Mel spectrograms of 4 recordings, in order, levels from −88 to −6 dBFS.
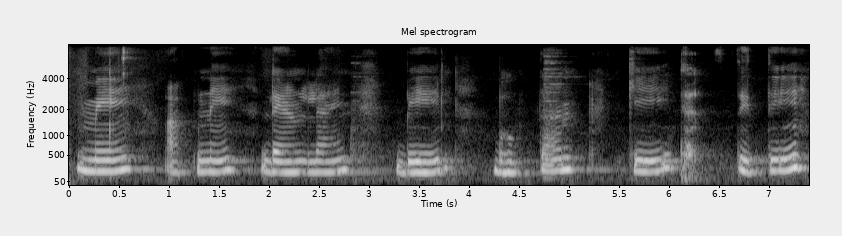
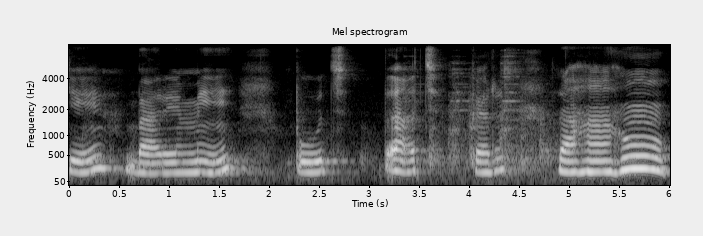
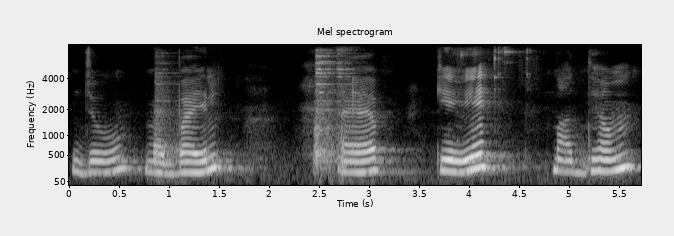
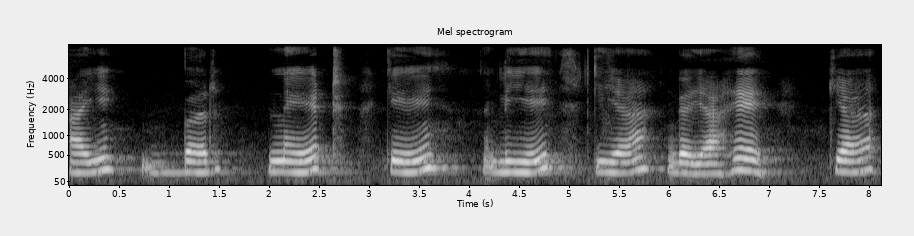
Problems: none marked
